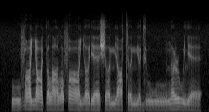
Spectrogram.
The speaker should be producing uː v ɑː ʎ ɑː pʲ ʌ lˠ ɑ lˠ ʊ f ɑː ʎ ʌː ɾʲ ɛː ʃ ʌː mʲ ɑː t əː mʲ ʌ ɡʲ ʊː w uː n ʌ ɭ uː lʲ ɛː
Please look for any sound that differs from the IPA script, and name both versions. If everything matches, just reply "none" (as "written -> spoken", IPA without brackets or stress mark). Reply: ʊː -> uː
